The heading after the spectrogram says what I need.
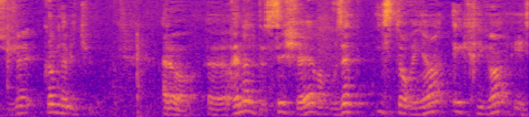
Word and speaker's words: Secher: On dit Secher, pardon, faut pas que je me trompe. Bonjour. Oui, bonjour, c'est un nom breton et j'y tiens à cette Voilà. prononciation. Oui. On s'est déjà eu plusieurs fois au téléphone et donc en effet vous m'avez dit Secher.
